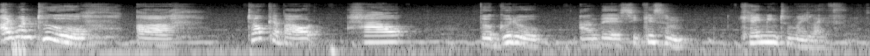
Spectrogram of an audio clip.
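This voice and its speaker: Speaking very slowly, a woman at medium pitch leaves long, frequent pauses. Her pitch swings very widely, her loudness shifts a lot, and background noise is noticeable. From Mexico (Mexico City). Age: 60s. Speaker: Sikh convert giving a talk. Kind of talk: personal testimony. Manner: halting with many fillers.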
